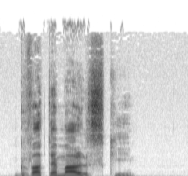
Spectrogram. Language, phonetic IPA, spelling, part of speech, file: Polish, [ˌɡvatɛ̃ˈmalsʲci], gwatemalski, adjective, Pl-gwatemalski.ogg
